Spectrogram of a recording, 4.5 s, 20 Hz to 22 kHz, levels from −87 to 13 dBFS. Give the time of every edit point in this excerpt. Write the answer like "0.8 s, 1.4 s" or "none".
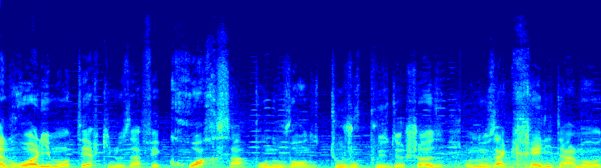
3.4 s

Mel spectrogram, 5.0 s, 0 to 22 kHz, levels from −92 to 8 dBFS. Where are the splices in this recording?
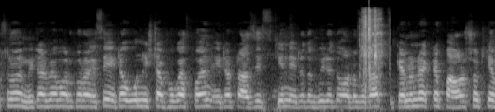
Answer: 3.9 s

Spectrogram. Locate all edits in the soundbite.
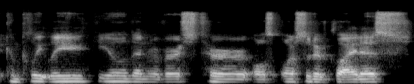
1.0 s

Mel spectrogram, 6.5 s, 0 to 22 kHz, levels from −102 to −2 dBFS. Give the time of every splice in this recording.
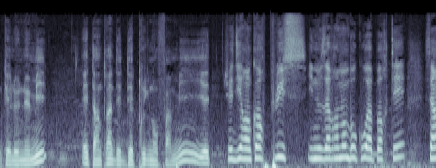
3.2 s

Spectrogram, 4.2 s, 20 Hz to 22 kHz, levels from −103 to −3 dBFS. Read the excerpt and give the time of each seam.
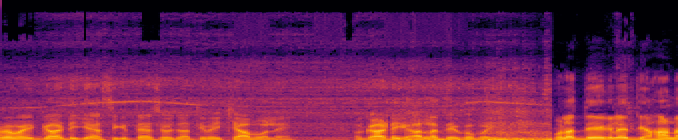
3.3 s

